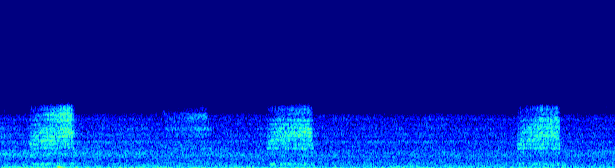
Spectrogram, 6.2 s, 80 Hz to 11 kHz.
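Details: Owl arriving with a gopher for another owl at 8:00 PM on March 18, 2016; rasping breathy screeches, three louder and one fainter, each brief, over constant low rumbling background noise.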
